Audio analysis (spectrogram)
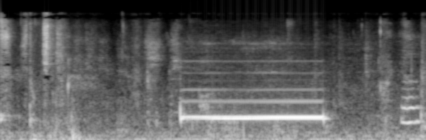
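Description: A WhatsApp call rings with a loud, steady electronic tone held for about a second and a half, framed by quiet background murmur and faint clicks.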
